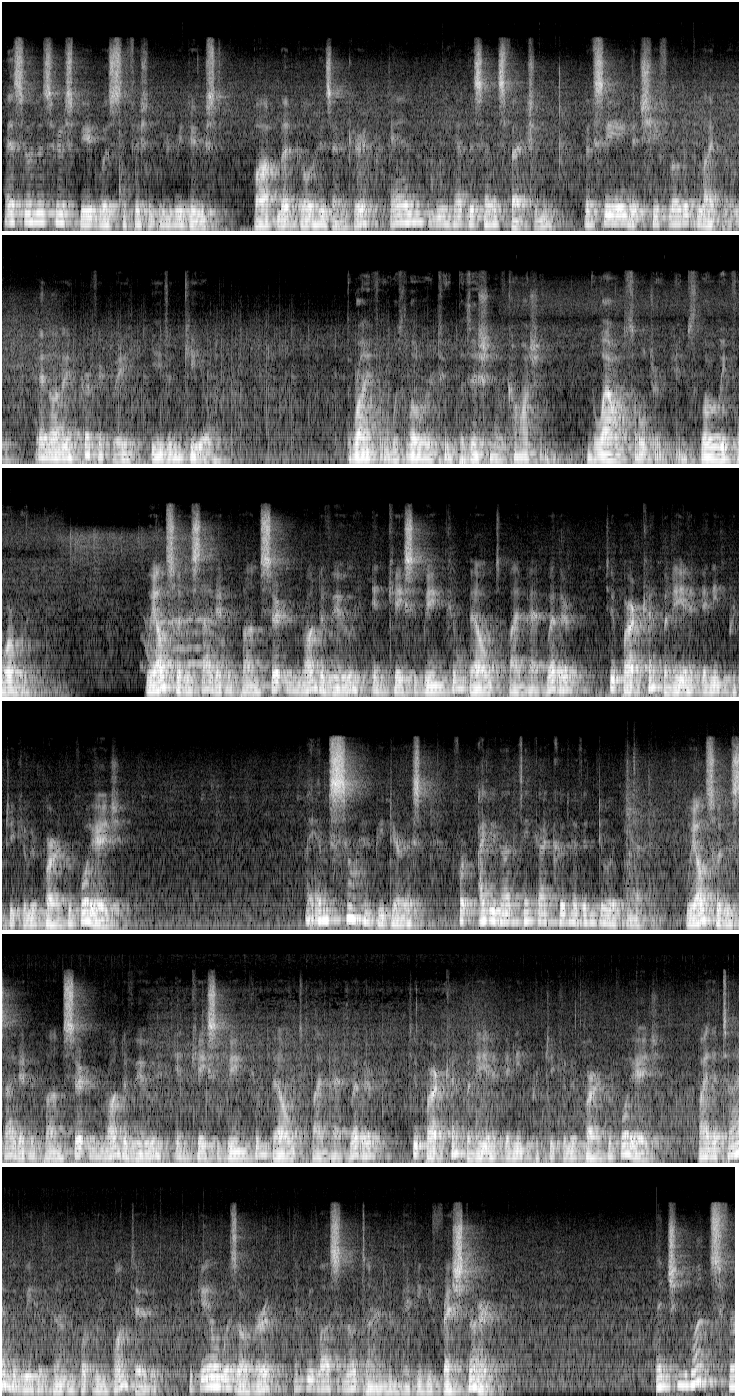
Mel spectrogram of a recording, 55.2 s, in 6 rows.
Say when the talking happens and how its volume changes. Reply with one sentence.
The talking can be heard from 0.0 to 11.9 s, at a steady volume; from 13.5 to 18.8 s, getting quieter then louder; from 20.2 to 29.1 s, at a steady volume; from 31.4 to 52.1 s, at a steady volume; and briefly from 54.2 to 55.1 s.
